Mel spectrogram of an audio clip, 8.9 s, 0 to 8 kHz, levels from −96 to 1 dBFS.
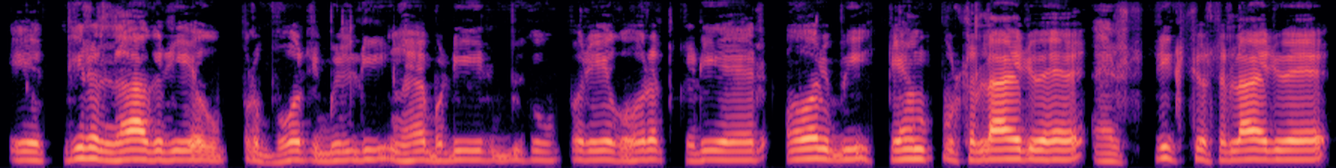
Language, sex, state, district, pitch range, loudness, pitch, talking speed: Marwari, male, Rajasthan, Nagaur, 155-170 Hz, -23 LUFS, 160 Hz, 175 wpm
